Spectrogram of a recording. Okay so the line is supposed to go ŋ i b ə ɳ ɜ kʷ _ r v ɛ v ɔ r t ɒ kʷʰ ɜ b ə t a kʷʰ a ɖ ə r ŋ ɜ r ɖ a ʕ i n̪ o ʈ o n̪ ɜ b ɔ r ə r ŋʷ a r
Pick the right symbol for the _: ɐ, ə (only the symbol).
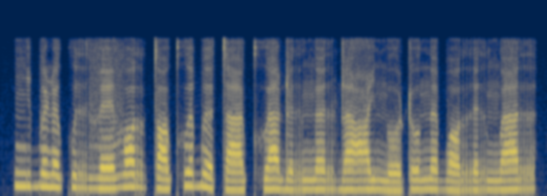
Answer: ə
